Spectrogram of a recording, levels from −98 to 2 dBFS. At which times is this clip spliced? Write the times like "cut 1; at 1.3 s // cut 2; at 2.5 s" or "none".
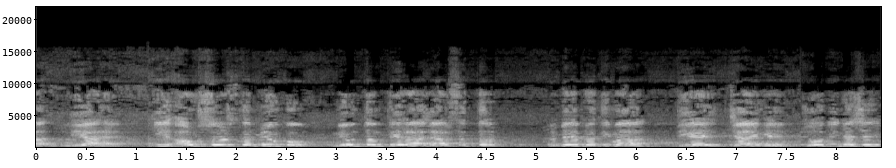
cut 1; at 1.2 s // cut 2; at 7.6 s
